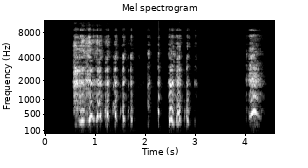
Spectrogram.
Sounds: Laughter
